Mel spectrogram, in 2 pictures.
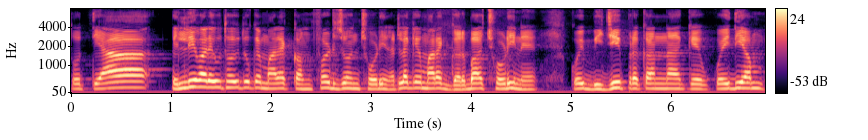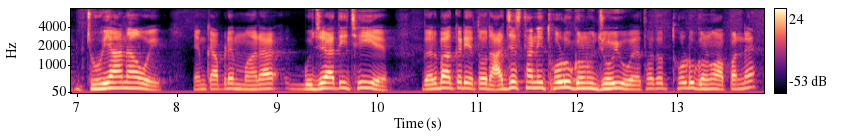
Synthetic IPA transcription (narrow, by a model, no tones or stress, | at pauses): t̪ot̪jã | pɛlːiʋaɾeʋũt̪ʰəjũt̪̬ũkemaɾekəmfəɾʈzont͡ʃʰoɽineːʈlek̬emaɾeɡəɾbat͡ʃʰoɽine | koibid͡ʒipɾəkaɾnakekoid̪iãmd͡ʒojanaɦoj | kɛmkeapɽ̃eməɾaɡʊd͡ʒɾat̪̬it͡ʃʰəie | ɡəɾbakəɾiet̪oɾad͡ʒəst̪ʰanit̪ʰoɽũɡʱəɽ̃ũd͡ʒojũɦojət̪ʰʋat̪ot̪ʰoɽũɡʱəɽ̃ũapəɳnːe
